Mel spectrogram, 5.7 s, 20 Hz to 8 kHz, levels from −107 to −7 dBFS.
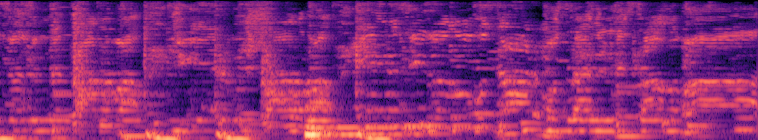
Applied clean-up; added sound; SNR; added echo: classical method WPE with log-MMSE.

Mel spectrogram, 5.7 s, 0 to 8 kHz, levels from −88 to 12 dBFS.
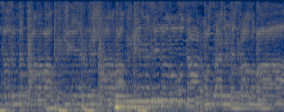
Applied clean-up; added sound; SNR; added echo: none; Bowed string instrument; -2 dB; reverberation time 2.6 s.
